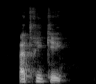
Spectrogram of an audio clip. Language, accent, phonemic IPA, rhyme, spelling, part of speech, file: French, France, /a.tʁi.ke/, -e, attriquer, verb, LL-Q150 (fra)-attriquer.wav
- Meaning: 1. to buy on credit 2. to dress oddly, to trick out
